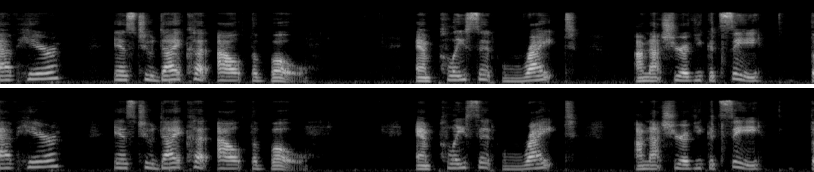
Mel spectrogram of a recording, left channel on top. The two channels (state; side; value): quieter; right; 3.7 dB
